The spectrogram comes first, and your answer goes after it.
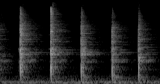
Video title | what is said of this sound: Learn How a Boiler Heating System Works and Read Flags to Look For! #homewatch #homewatchdanpowell | you hear the hollow sound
